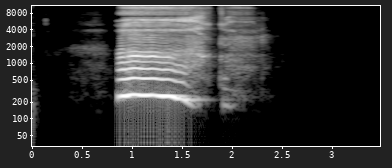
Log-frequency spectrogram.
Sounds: Sigh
